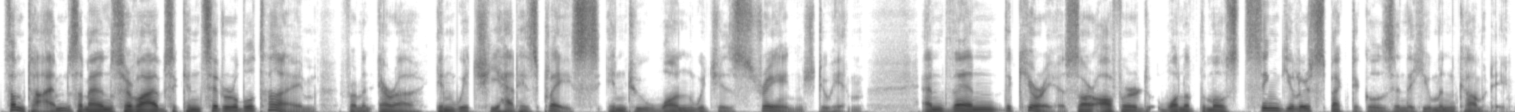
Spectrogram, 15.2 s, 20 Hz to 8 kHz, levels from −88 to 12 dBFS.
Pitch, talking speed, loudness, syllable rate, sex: 100 Hz, 155 wpm, -20 LUFS, 4.7 syllables/s, male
